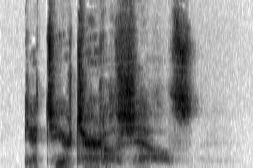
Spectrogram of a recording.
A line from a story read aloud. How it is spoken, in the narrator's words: whispered loudly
